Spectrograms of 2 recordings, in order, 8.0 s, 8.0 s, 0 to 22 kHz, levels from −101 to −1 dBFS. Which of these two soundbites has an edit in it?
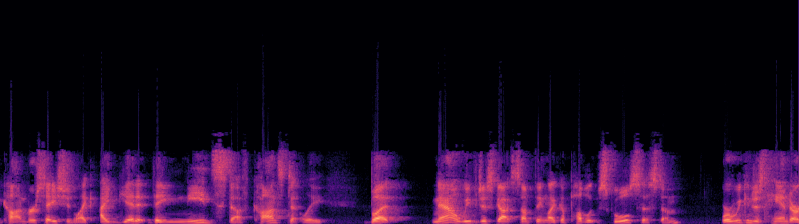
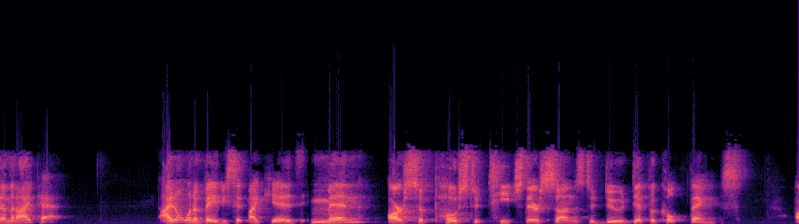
second; 1 cut; at 3.1 s

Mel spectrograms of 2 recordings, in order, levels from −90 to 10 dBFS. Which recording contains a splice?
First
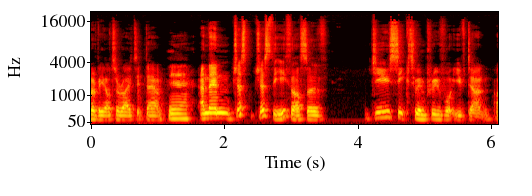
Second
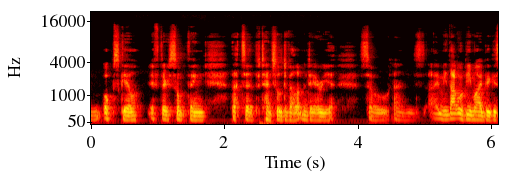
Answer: second; 1 cut; at 4.5 s

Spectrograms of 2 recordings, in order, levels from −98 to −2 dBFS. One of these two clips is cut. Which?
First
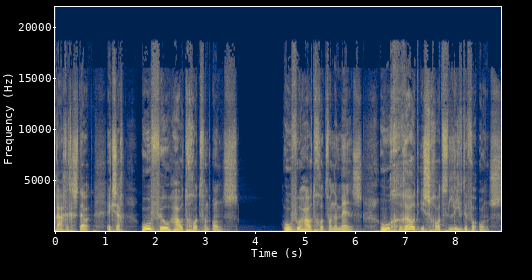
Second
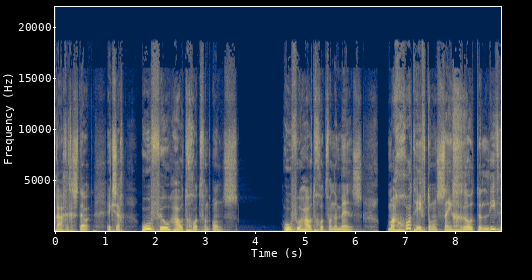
second; 1 cut; at 6.4 s

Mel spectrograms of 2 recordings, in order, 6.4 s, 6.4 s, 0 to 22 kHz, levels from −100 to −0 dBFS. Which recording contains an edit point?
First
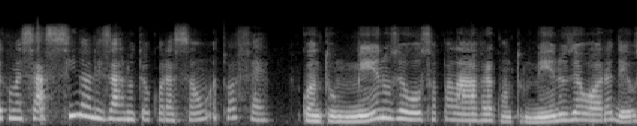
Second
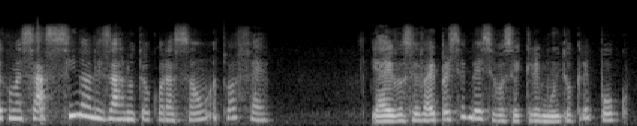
first; 2 cuts; at 2.9 s, 4.9 s

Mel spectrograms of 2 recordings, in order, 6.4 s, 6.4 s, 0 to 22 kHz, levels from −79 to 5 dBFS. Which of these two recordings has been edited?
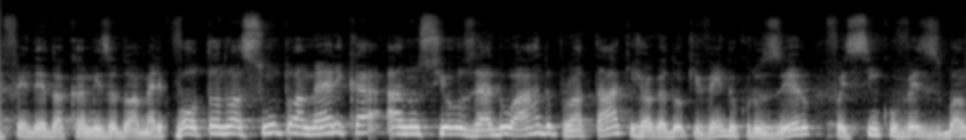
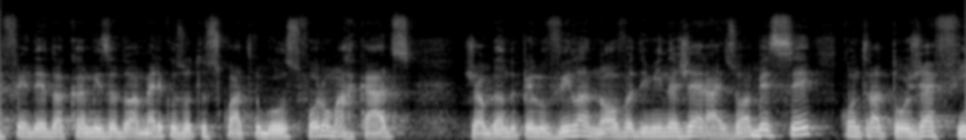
first; 2 cuts; at 1.1 s, 5.5 s

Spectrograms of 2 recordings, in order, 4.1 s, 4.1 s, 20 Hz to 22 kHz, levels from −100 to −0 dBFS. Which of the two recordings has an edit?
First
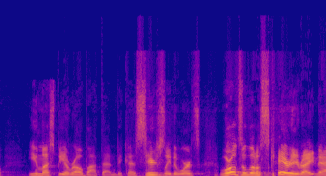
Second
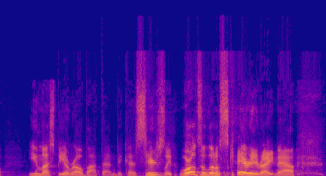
second; 1 cut; at 2.1 s

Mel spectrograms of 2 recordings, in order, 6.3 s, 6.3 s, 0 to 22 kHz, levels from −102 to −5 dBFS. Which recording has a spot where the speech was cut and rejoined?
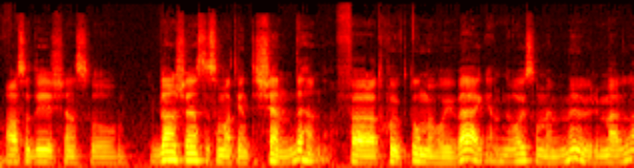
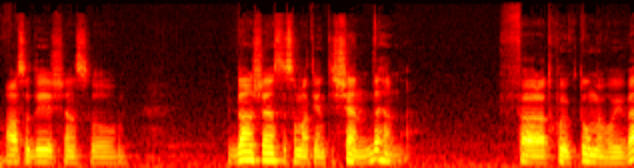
first; 2 cuts; at 1.4 s, 3.4 s

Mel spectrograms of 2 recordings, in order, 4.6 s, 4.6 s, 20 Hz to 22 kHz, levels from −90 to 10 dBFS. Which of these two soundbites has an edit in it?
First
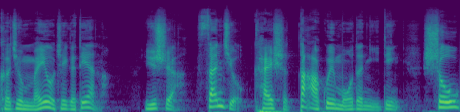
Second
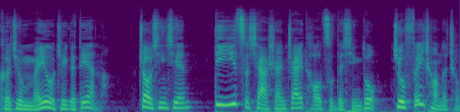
second; 1 cut; at 1.4 s

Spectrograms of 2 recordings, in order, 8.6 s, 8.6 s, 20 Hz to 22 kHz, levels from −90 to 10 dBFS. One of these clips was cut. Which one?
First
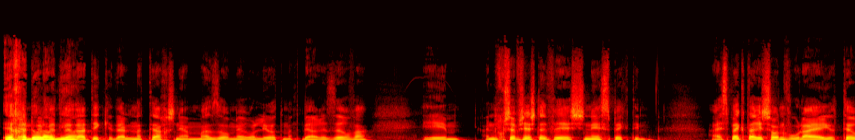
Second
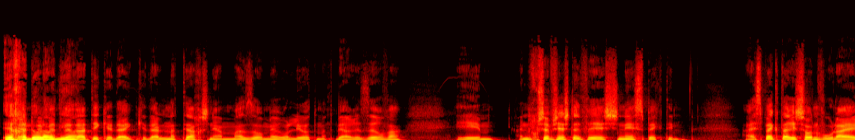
first; 1 cut; at 1.0 s

